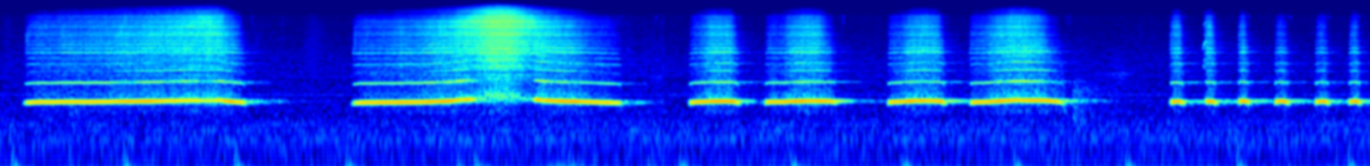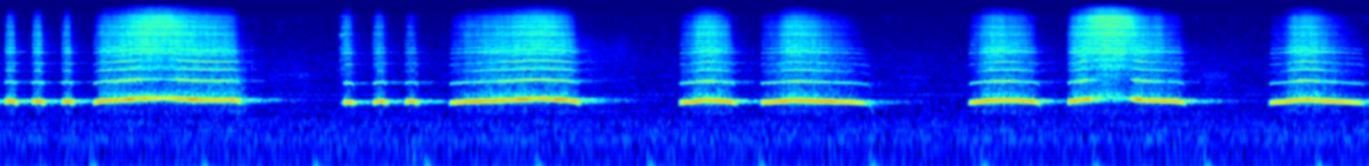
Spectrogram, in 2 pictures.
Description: silbato en efigie femenina

